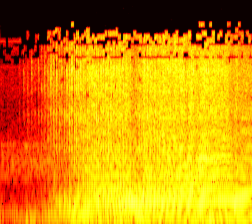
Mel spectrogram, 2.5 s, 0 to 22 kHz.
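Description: A Fiat 126p with a 650 cc, 24-horsepower engine and modified exhaust revs hard at an owners' rally, its loud buzzing note climbing steadily in pitch after a quiet start and holding high to the end.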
